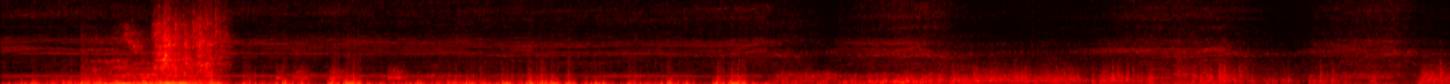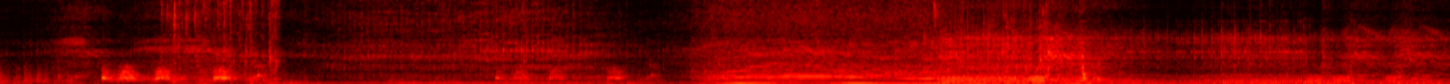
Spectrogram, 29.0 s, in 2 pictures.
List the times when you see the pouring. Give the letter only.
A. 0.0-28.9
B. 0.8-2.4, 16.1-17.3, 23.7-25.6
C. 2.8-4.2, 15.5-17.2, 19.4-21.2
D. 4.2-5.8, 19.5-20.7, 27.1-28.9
B.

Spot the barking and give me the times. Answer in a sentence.
The barking can be heard from 2.8 to 4.2 s, from 15.5 to 17.2 s and from 19.4 to 21.2 s.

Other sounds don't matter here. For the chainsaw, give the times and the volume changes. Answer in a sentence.
You can hear the chainsaw from 0.0 to 28.9 s, getting louder.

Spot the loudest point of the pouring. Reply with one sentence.
The loudest moment of the pouring is at 2 seconds.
